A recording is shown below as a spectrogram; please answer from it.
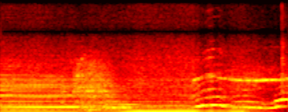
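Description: Distorted electric guitar and bass let a chord ring out with high feedback tones, closing a song. The low end cuts off shortly before the end.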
